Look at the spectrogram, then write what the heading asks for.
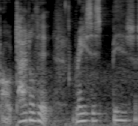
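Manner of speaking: whispering. Retold or imitated. Angry friend quoted.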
